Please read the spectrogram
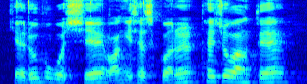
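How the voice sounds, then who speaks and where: Audible room echo around a man speaking with ordinary pitch variation. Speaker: history teacher. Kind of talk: lecture. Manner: fast; casual, conversational.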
